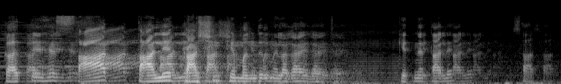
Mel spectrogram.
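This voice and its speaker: A man from India telling a devotional story as a sermon, animated and emphatic, often laughing as he speaks. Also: on the high side, measured pace, a crowd in the background.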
